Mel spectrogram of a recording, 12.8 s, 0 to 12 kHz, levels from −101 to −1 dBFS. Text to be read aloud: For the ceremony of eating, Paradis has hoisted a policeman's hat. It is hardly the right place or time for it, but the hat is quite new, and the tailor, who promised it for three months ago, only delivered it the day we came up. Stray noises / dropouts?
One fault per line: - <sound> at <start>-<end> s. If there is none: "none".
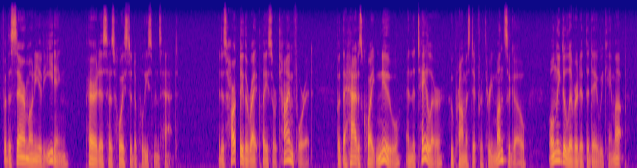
- dropout at 4.7-4.8 s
